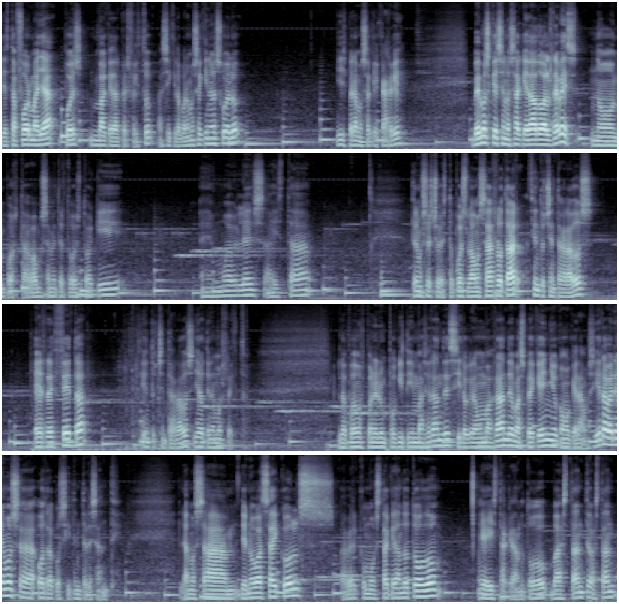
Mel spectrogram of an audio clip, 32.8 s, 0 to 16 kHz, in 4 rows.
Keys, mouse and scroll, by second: 8.6 click, 12.8 click, 23.9 click, 27.7 click, 28.8 right click.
